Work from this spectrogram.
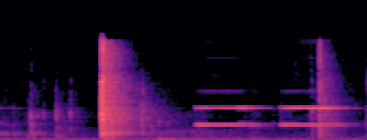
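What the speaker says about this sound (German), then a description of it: "Jetzt piepst meine Tassenpresse schon, dass sie fertig aufgehitzt hat" A mug heat press signals it has finished heating with two steady electronic beeps, the second following shortly after the first, preceded by a sharp mechanical clack, close and clear with no talk.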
